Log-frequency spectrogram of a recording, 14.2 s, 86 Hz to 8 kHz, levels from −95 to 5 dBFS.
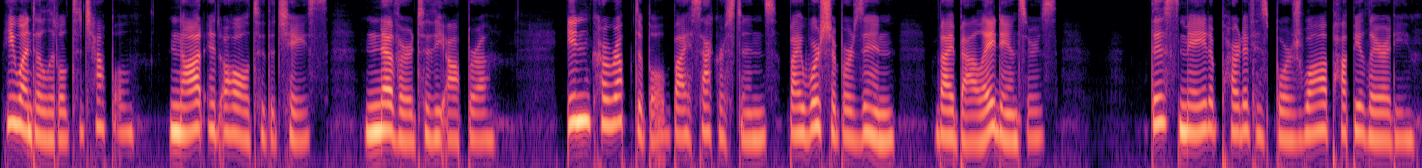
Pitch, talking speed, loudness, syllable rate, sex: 215 Hz, 140 wpm, -19 LUFS, 4.7 syllables/s, female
